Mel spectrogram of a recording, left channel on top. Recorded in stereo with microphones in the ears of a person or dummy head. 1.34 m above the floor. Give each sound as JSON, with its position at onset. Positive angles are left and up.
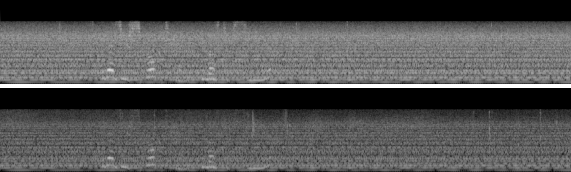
{"t": 0.0, "sound": "a drone", "side_deg": 45}
{"t": 1.0, "sound": "a woman speaking", "side_deg": 55}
